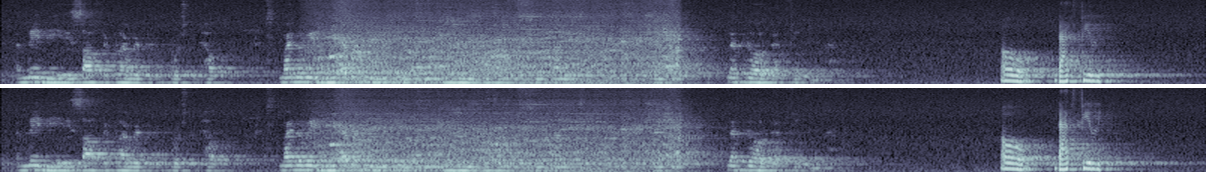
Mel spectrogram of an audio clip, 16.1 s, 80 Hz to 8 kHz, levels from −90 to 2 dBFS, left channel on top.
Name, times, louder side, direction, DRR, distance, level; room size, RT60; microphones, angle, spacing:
voice 1, 0.2-2.9 3.7-9.2 9.7-11.0, left 1 dB, 15° left, 2 dB, 2.8 m, -24 dB
sound 1, 4.0-9.1, left 2 dB, 40° left, 2.4 m, -25 dB
voice 2, 13.3-13.7 14.1-14.7, right 1 dB, 25° right, 6 dB, 0.9 m, -15 dB
21.0 x 20.5 x 9.0 m, 2.4 s
head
